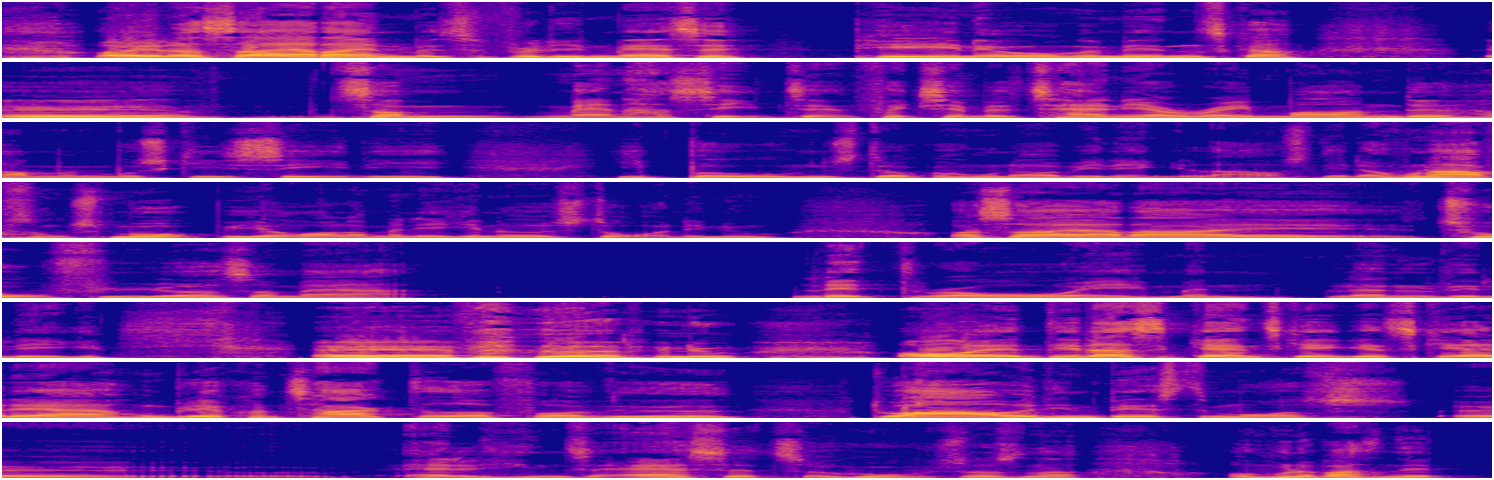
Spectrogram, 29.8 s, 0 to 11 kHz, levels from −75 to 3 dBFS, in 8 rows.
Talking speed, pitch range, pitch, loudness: 215 wpm, 140-180 Hz, 155 Hz, -15 LUFS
